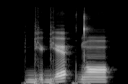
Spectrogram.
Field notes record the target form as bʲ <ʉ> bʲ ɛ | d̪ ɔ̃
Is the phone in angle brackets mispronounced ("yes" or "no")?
no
